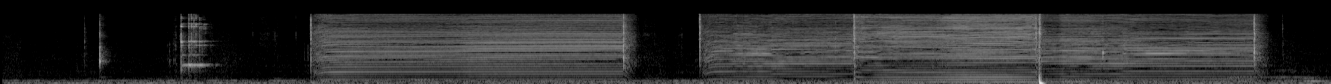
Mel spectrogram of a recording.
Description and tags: Removal of lid, and switching on and off an electric trimmer/razor with varying modes/speeds.
buzz, clunk, electric, hum, modes, plastic, razor, small, trimmer, variable, variant, varying, vibration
